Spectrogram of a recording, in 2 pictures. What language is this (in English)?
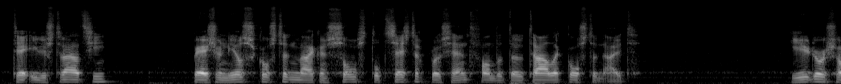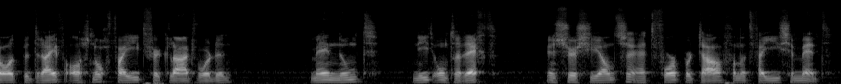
Dutch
